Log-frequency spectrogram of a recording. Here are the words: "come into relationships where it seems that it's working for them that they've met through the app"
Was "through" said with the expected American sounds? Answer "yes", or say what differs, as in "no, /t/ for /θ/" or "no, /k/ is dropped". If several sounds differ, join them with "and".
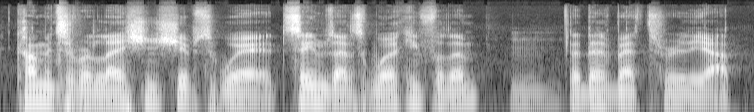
yes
